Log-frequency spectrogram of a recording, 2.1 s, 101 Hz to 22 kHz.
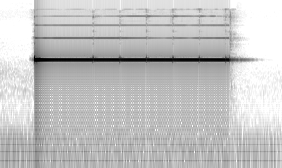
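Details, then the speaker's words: Montgomery Wards 84-7 (BRK 79R rebrand) ionization smoke alarm, 1981–1983, 9V battery, piezo horn: test button gives a single shrill steady high tone about one and a half seconds, very loud; working normally. "And yes, it's freakishly loud. For a Piezo unit, it's incredibly loud."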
